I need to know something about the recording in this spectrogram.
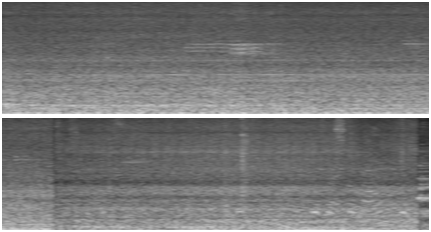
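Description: Steady outdoor traffic rumble with a heavy low hum. About five seconds in it cuts abruptly to a quieter open-air background with faint voices.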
